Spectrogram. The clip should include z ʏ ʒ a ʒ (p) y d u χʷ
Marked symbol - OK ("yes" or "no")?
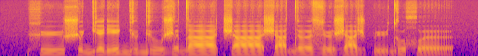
yes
